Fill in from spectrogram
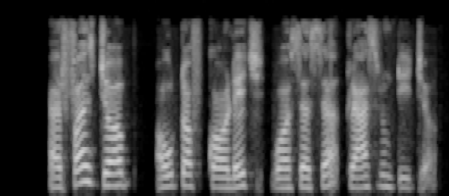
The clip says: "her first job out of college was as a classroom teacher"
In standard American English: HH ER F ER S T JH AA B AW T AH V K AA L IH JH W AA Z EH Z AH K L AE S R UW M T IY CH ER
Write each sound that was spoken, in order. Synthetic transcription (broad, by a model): HH ER F ER S T JH AA B AW T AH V K AA L IH JH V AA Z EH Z AH K L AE S R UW M T IY CH ER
